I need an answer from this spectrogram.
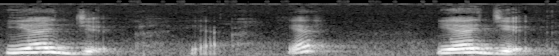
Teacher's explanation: Jadi bacanya memantul, yaj, ya, yaj. Jadi memantulnya sedikit aja, yaj, karena berada di tengah-tengah ayat.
